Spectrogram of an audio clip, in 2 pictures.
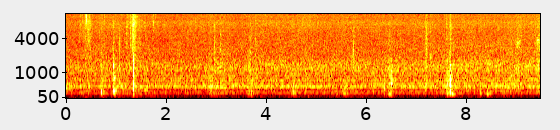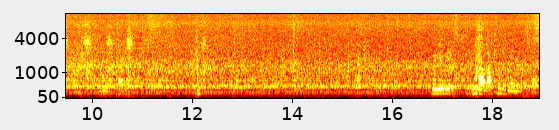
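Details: Honey bees kept by a beginner beekeeper. A steady low droning hum runs throughout, broken by scattered sharp clicks and knocks, with a short cluster of louder taps near the end.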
